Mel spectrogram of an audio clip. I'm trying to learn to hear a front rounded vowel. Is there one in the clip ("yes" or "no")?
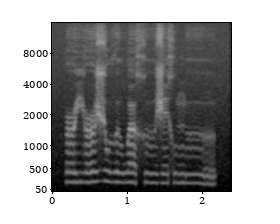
yes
